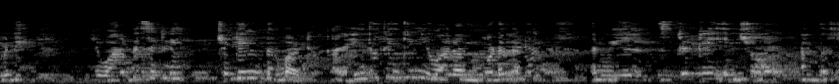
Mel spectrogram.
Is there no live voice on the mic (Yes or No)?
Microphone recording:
Yes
